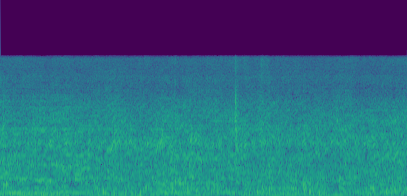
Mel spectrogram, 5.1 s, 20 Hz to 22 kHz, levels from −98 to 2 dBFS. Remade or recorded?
remade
